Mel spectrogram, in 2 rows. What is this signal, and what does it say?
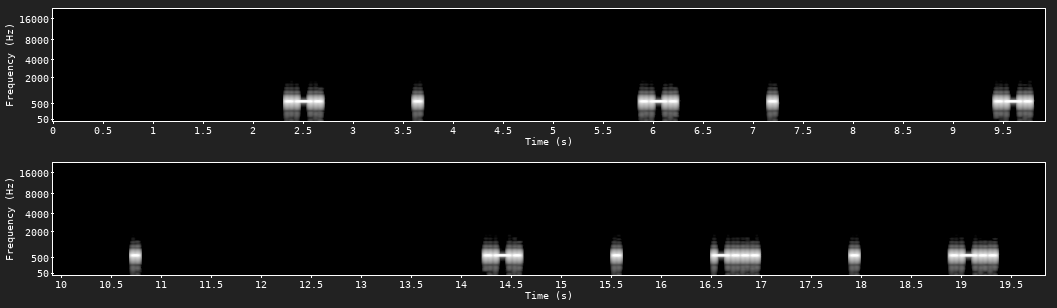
Morse code, heard as a keyed tone, about 25 wpm, spaced as for 8 wpm, 600 Hz. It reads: RE RE RE REBEL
